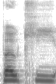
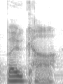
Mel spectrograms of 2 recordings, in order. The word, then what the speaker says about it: bokeh: also a full-time educator bouquet or some people may pronounce it boki or bokar it's a japanese word and actually it's a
